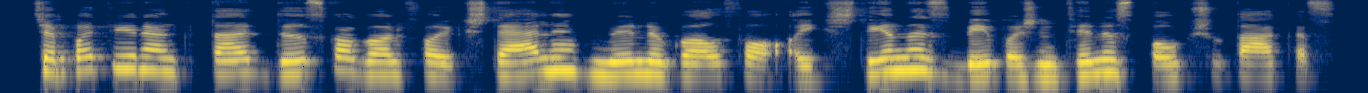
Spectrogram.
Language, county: Lithuanian, Alytus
